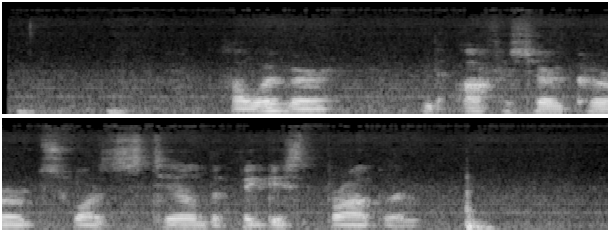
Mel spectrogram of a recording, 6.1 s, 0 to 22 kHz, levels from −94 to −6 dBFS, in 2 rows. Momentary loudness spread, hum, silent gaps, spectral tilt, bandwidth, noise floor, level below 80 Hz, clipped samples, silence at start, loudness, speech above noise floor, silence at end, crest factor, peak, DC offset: 20 LU; none; none; -7 dB/octave; 17 kHz; -50 dBFS; -48 dBFS; under 0.1%; 0.05 s; -25 LUFS; 26 dB; 0.4 s; 18 dB; -8 dBFS; under 0.1%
